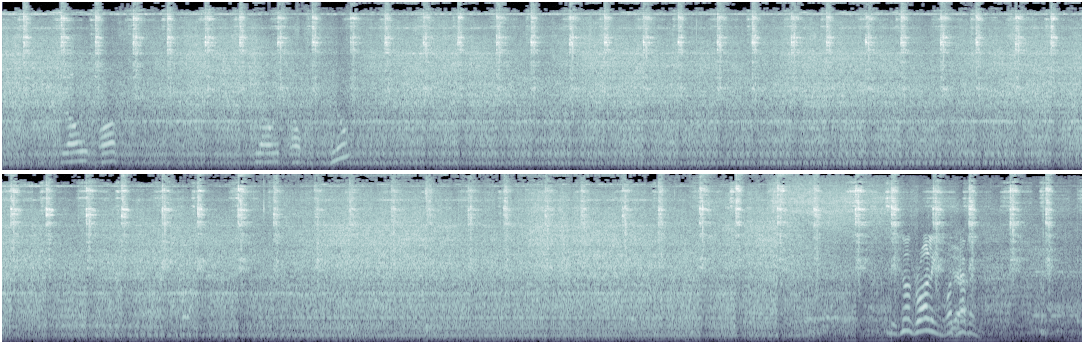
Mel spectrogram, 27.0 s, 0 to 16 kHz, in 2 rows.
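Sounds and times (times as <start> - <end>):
machine humming: 0.0 - 27.0
regular mechanical ticking: 0.2 - 27.0.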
